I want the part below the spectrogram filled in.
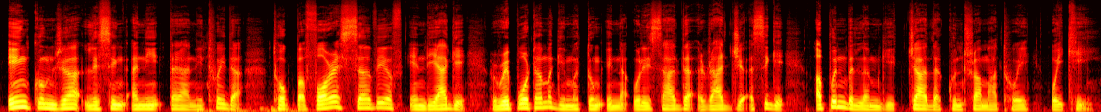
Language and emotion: Manipuri, neutral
